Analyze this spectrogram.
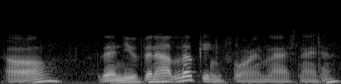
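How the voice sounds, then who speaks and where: An actor playing a wry, unflappable detective in 1950s American radio style, languid and deadpan with teasing understatement, on an old broadcast recording. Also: male voice, sits low, a little slow, slight background noise, heavily acted, poor audio. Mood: coolly menacing. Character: wry, unflappable male detective, lazily sardonic.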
